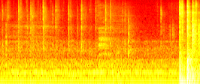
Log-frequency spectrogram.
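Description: Small screwdriver driving screws into the plastic case of an electric salt and pepper grinder: many faint, quick ticks and clicks over a steady low hum. A short laugh near the end.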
